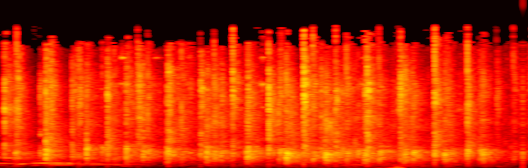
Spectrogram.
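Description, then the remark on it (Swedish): A crowd at Poddfest at Fotografiska applauds steadily as a guest takes the stage, a dense, continuous patter of many hands clapping at fairly even loudness for several seconds, with a few faint whoops and cheers rising through it. “En varm applåd!”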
